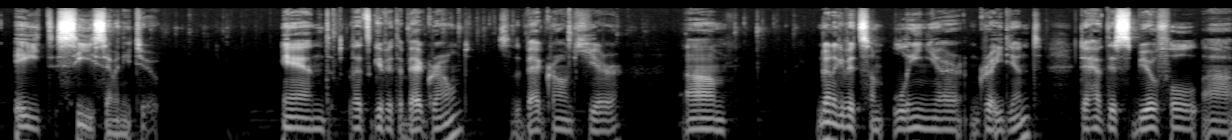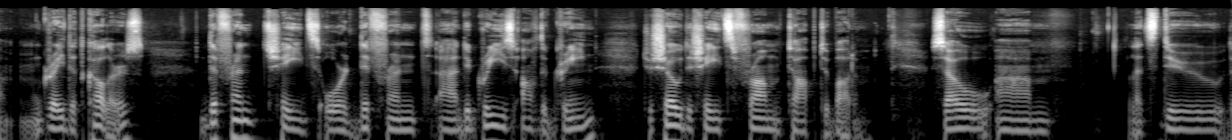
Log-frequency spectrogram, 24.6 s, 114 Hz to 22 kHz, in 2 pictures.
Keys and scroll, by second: 1.2 ctrl+s, 2.2 ctrl+Down, 5.6 space, 10.3 Tab, 16.0 ctrl+z.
